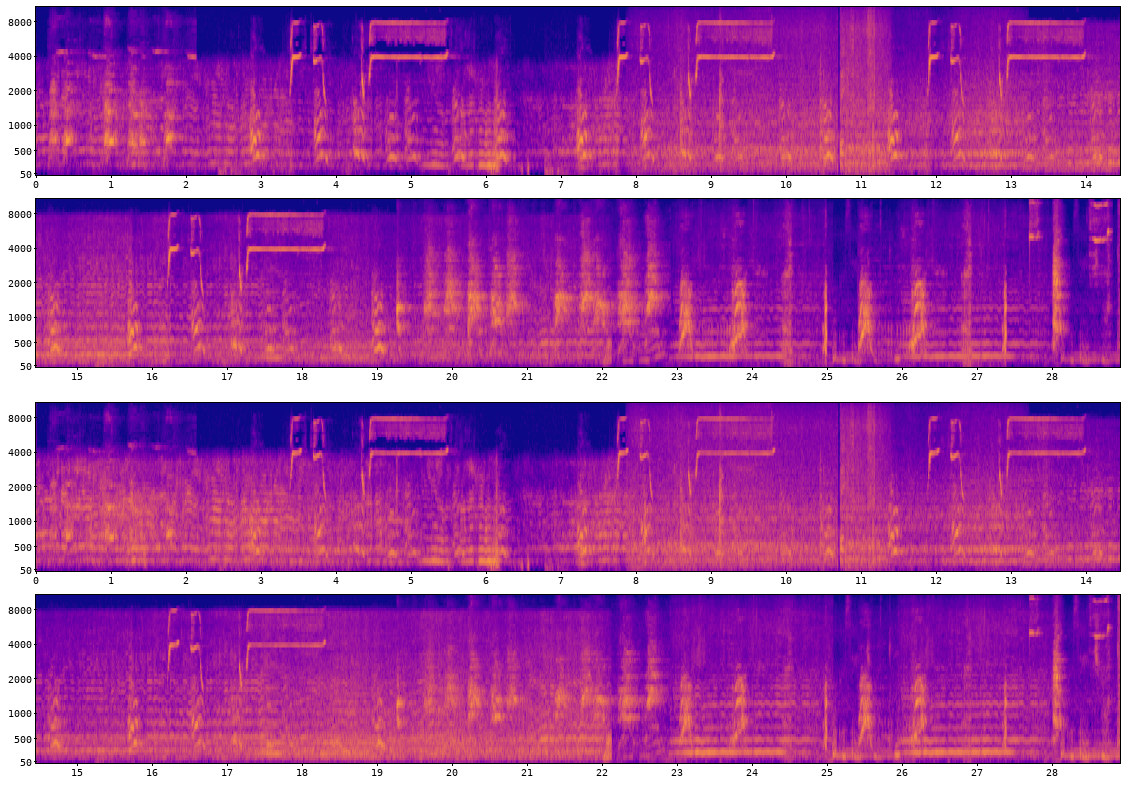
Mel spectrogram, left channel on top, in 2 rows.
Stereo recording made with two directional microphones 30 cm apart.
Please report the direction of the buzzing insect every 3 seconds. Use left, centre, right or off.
right, right, centre, centre, left, centre, right, right, right, right.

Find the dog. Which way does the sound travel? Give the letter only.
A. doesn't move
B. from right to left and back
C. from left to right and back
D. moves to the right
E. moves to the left
A.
